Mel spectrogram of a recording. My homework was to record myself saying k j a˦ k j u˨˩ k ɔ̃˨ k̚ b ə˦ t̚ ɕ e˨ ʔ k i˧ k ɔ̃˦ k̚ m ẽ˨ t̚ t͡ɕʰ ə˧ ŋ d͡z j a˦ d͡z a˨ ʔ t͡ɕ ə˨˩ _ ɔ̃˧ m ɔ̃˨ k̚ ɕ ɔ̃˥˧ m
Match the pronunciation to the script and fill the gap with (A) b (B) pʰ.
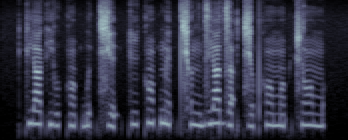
B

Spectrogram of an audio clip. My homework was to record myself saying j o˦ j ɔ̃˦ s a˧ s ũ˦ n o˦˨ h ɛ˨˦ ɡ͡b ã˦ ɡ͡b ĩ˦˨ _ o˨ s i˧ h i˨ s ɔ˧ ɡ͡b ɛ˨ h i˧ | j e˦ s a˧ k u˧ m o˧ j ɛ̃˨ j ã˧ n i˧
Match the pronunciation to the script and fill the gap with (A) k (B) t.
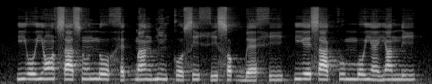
A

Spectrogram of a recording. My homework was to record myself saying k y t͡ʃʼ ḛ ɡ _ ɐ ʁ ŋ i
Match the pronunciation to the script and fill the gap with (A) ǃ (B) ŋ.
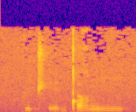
A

